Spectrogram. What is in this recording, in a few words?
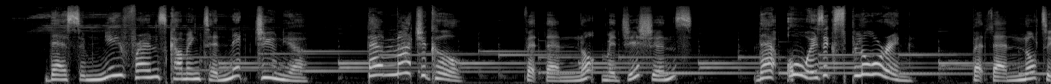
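Junior Fairies full promo, voice over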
